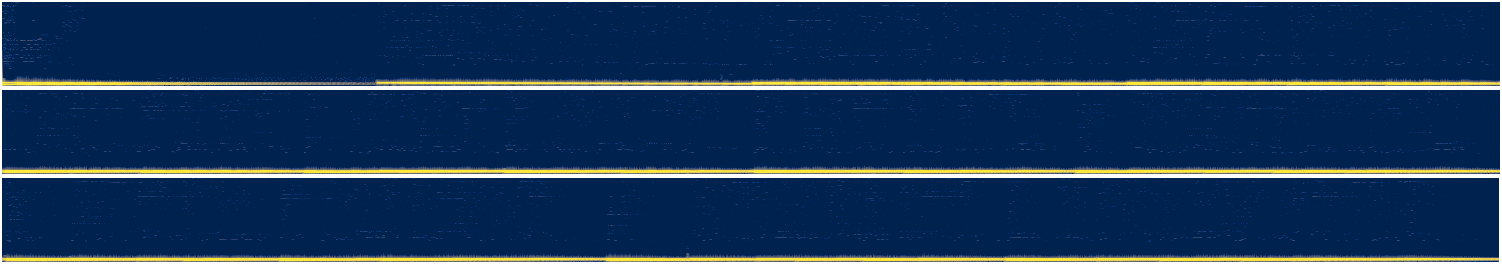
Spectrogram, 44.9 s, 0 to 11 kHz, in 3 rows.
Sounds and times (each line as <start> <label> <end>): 0.0 microtonal pitches in one octave 1.9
